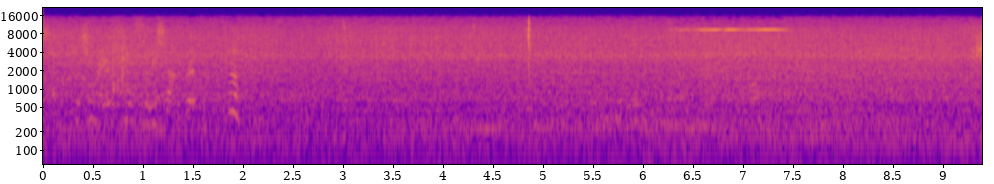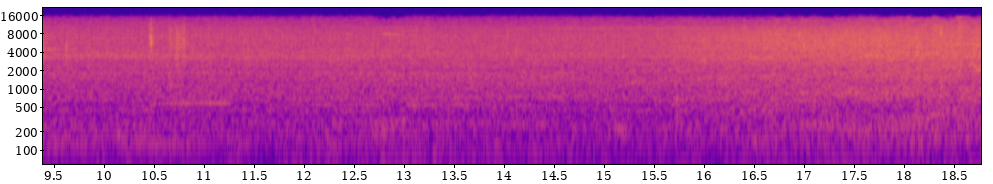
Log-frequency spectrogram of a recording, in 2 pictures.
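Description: Road traffic: a queue of cars moving slowly through an intersection, a steady hum of engines and tyres.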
